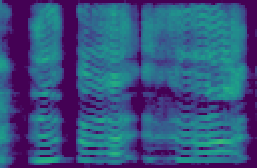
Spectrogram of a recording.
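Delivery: high, soft, whimpering uh sounds; mock pained whimper while changing; whimpering groans. Liu Kang mid-transformation, high whimpering groans.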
